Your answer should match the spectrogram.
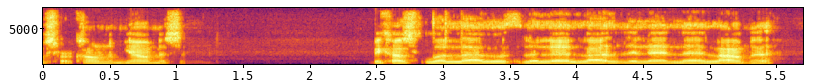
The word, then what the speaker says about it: llama: in here making sense it's pronounced Yama in Spanish actually like y better than llama I'm start calling them yamas because llama sounds F maybe I'm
